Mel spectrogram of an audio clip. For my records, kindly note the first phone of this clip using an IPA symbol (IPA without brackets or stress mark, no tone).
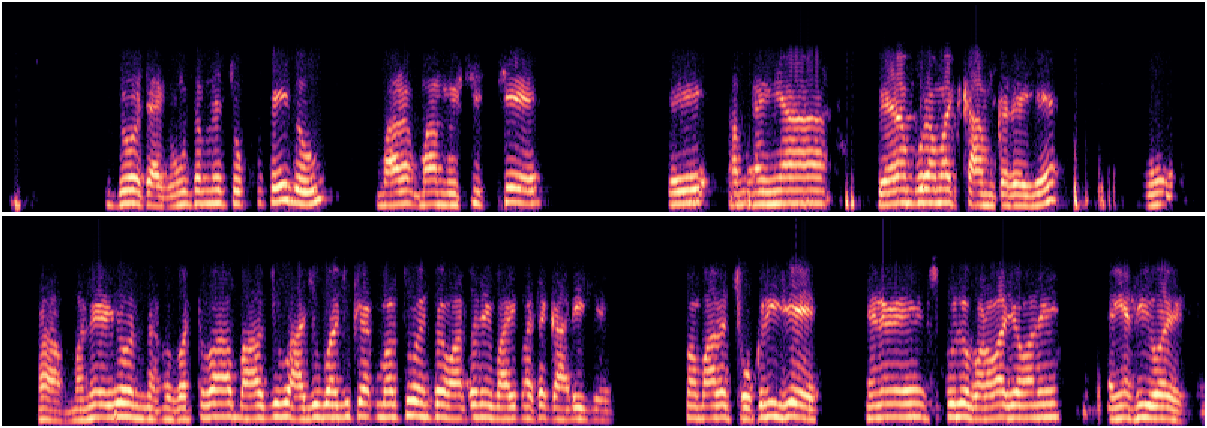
d͡ʒ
